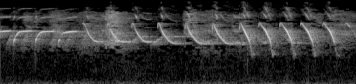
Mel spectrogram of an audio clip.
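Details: Young canary in lively song intended to make rivals sing: a run of clear downward-curving whistles, about two or three per second, loud and evenly spaced.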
